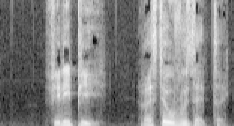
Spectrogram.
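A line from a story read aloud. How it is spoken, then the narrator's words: Director shouting. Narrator (French): cria le directeur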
